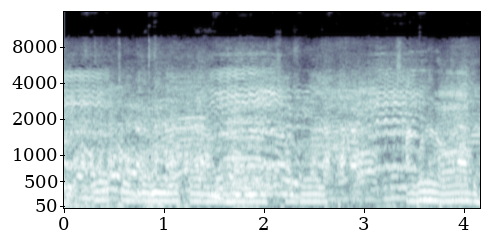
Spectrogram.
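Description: Goats bleating in a rural village, several loud overlapping bleats close by and continuing throughout, mixed with other farm animal noise and a little background chatter.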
